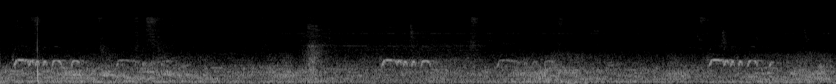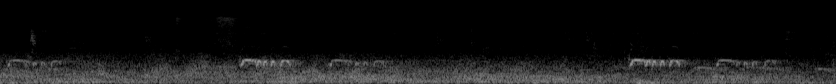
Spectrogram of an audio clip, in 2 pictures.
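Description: Zebra dove cooing: a short trilled phrase followed at once by a shorter second one, the pair repeated about every three to four seconds, over a steady lower background noise.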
